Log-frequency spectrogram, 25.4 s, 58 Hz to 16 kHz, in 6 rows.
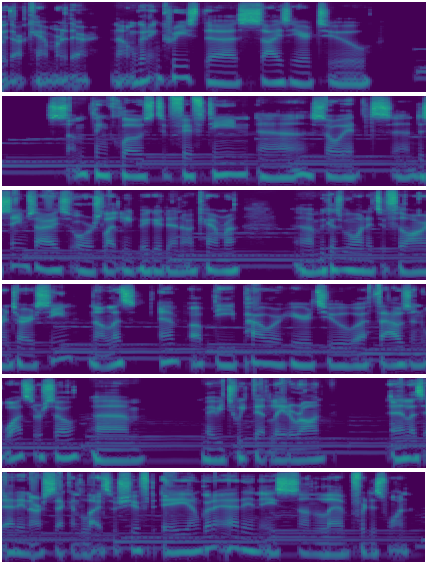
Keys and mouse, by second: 0.5 KP_7, 2.7-4.5 drag, 6.1-9.1 drag, 9.9-12.0 drag, 11.3 KP_0, 14.1-16.0 drag, 15.2 KP_0, 15.4 KP_0, 17.6 click, 20.7 shift+a, 25.0 g.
